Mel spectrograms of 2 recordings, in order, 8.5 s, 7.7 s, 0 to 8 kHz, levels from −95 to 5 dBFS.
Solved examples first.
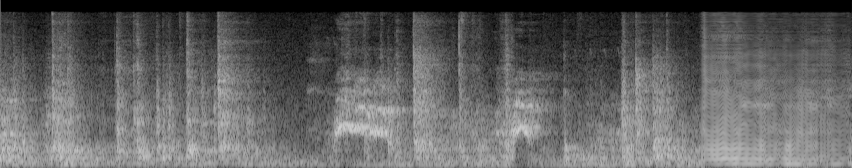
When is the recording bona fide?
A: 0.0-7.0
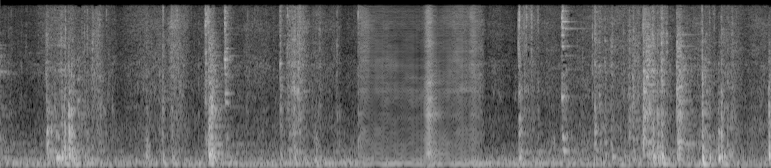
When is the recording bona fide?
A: 0.0-3.6; 4.8-7.7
